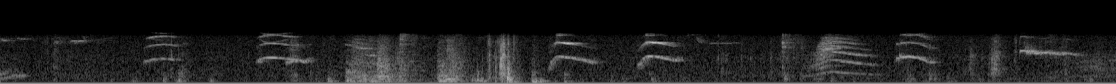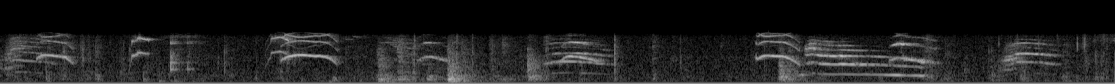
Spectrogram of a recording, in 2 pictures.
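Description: Six-week-old Bengal kittens mewing over and over, short high-pitched calls that overlap at times, coming about once or twice a second. A few soft knocks come about four to five seconds in and again around fifteen seconds.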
